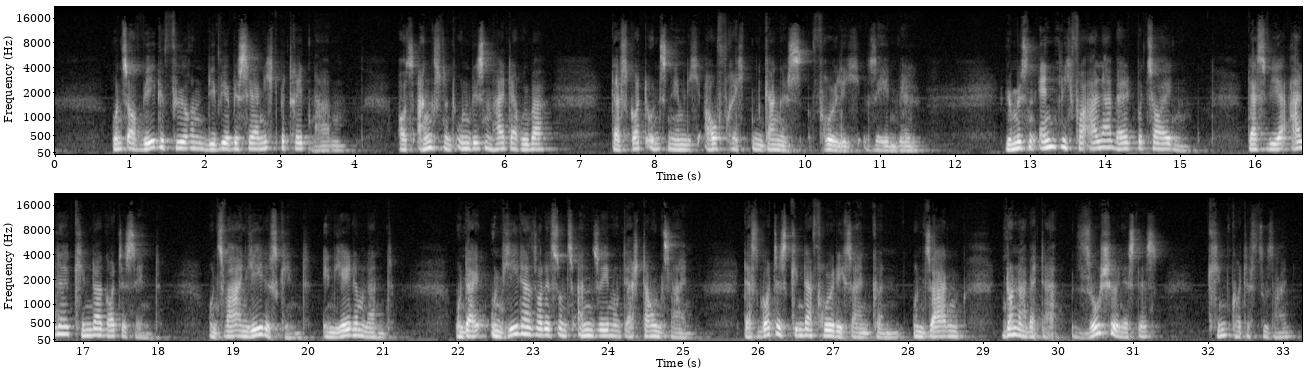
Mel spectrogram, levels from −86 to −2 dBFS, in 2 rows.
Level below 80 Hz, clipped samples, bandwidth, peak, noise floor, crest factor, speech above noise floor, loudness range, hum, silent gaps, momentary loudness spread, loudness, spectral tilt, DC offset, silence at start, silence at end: -54 dBFS; under 0.1%; 14.5 kHz; 0 dBFS; -49 dBFS; 16 dB; 34 dB; 3 LU; none; none; 14 LU; -16 LUFS; -6.5 dB/octave; under 0.1%; 0.75 s; 0.1 s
